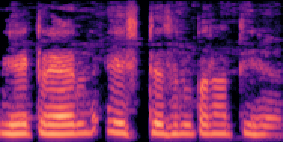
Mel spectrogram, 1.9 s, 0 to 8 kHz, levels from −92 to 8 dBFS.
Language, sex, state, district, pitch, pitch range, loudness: Hindi, male, Uttar Pradesh, Muzaffarnagar, 195 Hz, 190-200 Hz, -16 LUFS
